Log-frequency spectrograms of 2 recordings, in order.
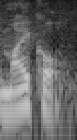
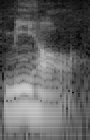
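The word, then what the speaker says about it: Michał: I will say, Quinn, I think you might have pronounced his first name wrong. You said Michael. Michael? Is it Michelle? I've heard Michelle? it might be Mihal.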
